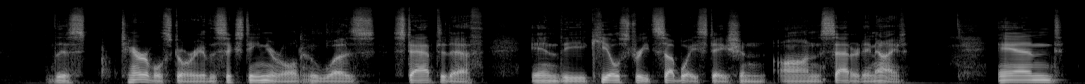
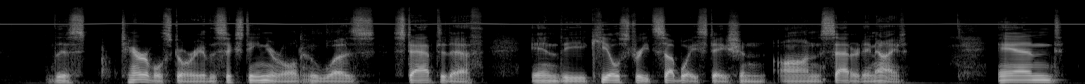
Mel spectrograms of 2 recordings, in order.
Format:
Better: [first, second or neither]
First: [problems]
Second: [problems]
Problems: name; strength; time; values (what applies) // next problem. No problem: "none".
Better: first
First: none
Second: high-pitched whine; noticeable; throughout; 6.5 kHz, 20 dB below the speech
